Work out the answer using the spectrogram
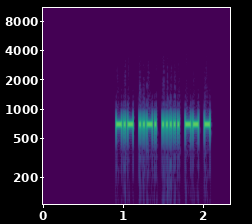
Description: Morse code, heard as a keyed tone, about 53 wpm, 700 Hz. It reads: KF5MT
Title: USA Call Signs - 5 Characters - 50wpm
